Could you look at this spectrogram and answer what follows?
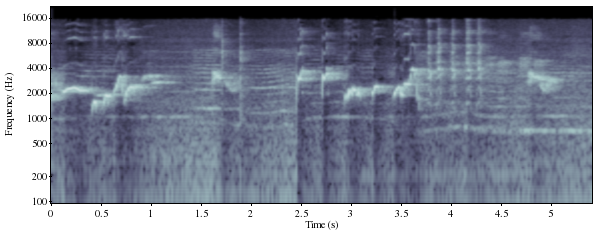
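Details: White-rumped shama singing energetically on a training recording: sweet whistled notes mixed with stepped, rising phrases and sharp high clicks, delivered in quick, varied bursts with brief pauses between.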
